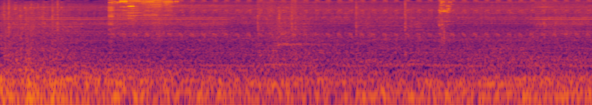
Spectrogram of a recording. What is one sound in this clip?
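An electronic signal warbles and hisses softly.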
